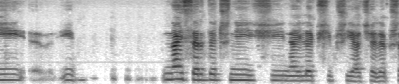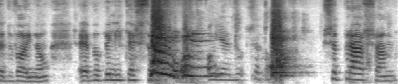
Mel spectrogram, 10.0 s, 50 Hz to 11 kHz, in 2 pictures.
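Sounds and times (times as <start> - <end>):
speech: 0.0 - 1.2, 2.1 - 9.9
dog barking: 6.9 - 9.0.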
